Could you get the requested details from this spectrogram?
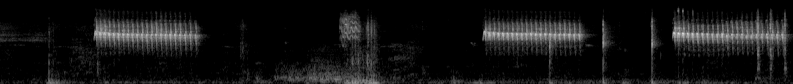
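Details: Cinereous tit (gelatik batu) from Roban, Subah, Batang, filled song of three dense buzzing trills, each about a second, with a brief harsh rasp and isolated clicks between.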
